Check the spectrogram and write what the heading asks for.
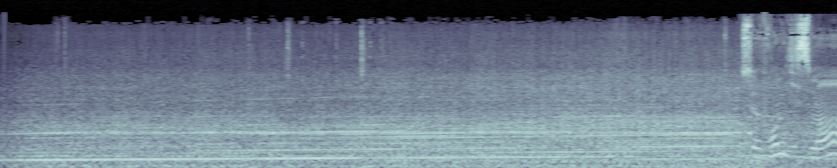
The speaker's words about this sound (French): c'est celui du moteur de la dernière voiture Lada Vesta sur le marché.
